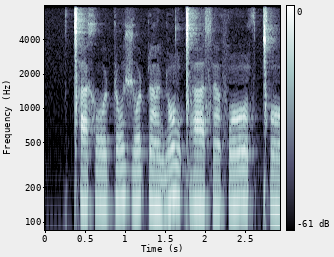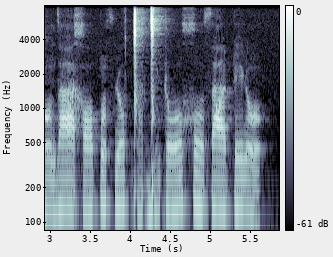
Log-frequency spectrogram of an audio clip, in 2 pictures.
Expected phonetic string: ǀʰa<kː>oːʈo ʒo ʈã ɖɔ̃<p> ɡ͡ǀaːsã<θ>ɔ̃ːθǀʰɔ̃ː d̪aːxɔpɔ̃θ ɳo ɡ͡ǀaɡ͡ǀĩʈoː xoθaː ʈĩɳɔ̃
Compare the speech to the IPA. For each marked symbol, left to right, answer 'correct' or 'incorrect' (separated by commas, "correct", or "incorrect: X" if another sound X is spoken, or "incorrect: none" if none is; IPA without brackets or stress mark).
incorrect: x, incorrect: none, incorrect: f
